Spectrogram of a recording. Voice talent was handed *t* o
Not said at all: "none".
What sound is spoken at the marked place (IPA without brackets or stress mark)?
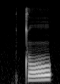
t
